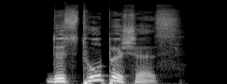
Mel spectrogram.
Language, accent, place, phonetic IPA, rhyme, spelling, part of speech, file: German, Germany, Berlin, [dʏsˈtoːpɪʃəs], -oːpɪʃəs, dystopisches, adjective, De-dystopisches.ogg
- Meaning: strong/mixed nominative/accusative neuter singular of dystopisch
